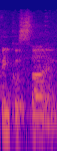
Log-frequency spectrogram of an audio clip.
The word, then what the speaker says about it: Finkelstein: If you're a German, EI is pronounced like I, I-E like E, but my parents pronounced it E like E, Finkelstein, so that's what I do.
